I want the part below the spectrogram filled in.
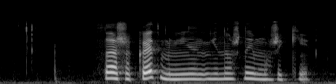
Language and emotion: Russian, neutral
